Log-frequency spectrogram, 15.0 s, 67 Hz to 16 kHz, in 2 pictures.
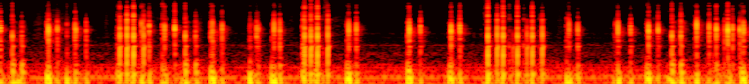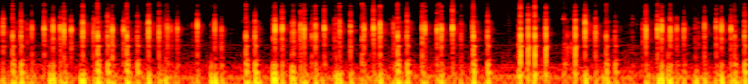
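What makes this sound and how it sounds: Fingertips type continuously on a compact Spark67 mechanical keyboard with green and cream plastic keycaps and Crane switches on a POM plate. The result is a rapid stream of short, dry key taps with a bright, high clack over a solid low thock, pausing briefly around 4 and 6 seconds before resuming.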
